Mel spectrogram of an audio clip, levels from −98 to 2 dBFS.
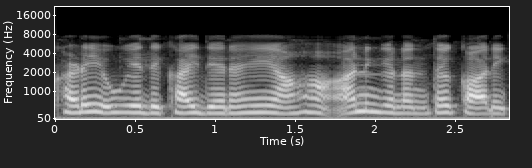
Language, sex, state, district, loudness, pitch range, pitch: Hindi, female, Bihar, Gopalganj, -16 LUFS, 225-245 Hz, 235 Hz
